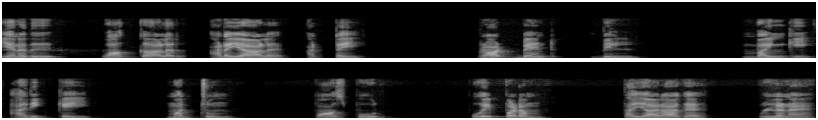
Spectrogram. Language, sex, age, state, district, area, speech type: Tamil, male, 45-60, Tamil Nadu, Madurai, rural, read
